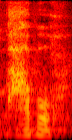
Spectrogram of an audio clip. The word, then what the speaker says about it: 바보: 바울이 그래서 이 구브로섬을 질러서 서쪽에 있는 바보라는 도시로 갑니다. 발음이 좀 그렇죠. 바보. 영어 이름은 파포스라는 도시입니다.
